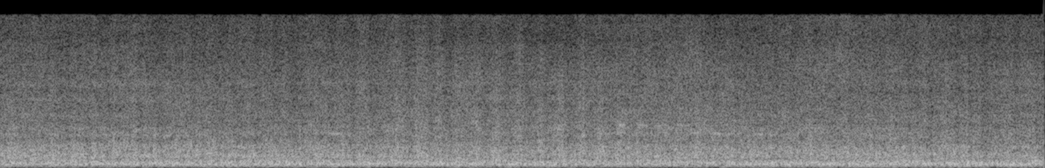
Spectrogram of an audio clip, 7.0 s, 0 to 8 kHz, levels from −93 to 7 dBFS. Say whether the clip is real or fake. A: fake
